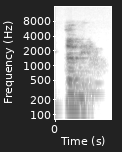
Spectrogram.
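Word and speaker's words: اتبعوا: Yeah, it can never be attabi'u, it should be ittabi'u.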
